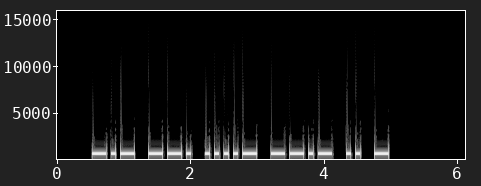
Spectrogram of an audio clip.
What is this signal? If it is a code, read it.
Morse code, heard as a keyed tone, about 17 wpm, 700 Hz. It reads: KG4QIT
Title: USA Call Signs 17wpm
